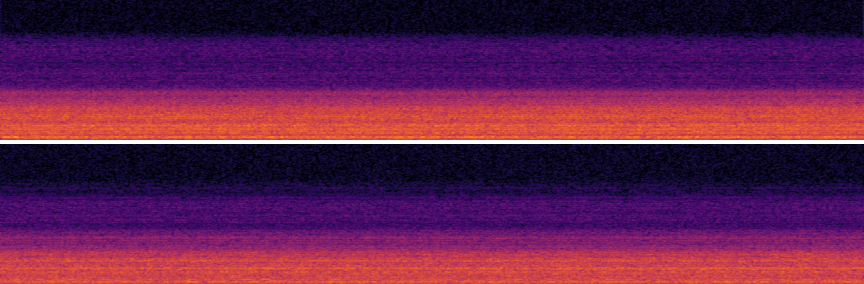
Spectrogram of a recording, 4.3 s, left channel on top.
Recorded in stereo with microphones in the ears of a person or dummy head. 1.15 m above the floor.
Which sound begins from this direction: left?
A fan, at 0.0 s.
